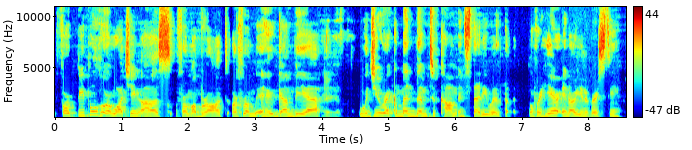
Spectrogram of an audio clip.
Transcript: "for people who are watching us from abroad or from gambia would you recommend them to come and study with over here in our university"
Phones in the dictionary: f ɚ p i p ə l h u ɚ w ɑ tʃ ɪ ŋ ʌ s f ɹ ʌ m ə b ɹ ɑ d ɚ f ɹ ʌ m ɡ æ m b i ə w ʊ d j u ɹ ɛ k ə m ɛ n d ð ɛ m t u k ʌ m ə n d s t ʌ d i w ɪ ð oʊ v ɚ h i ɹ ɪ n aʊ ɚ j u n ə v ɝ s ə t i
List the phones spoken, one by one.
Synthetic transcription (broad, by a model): f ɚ p i p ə l h u ɚ w ɑ tʃ ɪ ŋ ʌ s f ɹ ʌ m ə b ɹ ɑ d ɚ f ɹ ʌ m ɡ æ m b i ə w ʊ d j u ɹ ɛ k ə m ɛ n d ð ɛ m t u k ʌ m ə n s t ʌ d i w ɪ ð oʊ v ɚ h i ɹ ɪ n aʊ ɚ j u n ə v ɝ s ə t i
